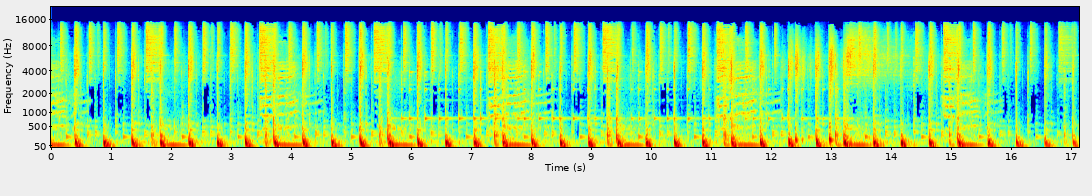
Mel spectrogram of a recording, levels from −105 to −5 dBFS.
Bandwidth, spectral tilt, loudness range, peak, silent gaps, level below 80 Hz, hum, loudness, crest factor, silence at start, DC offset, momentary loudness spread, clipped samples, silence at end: 16 kHz; -3.5 dB/octave; 1 LU; 0 dBFS; none; -24 dBFS; none; -19 LUFS; 18 dB; 0 s; under 0.1%; 7 LU; under 0.1%; 0 s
